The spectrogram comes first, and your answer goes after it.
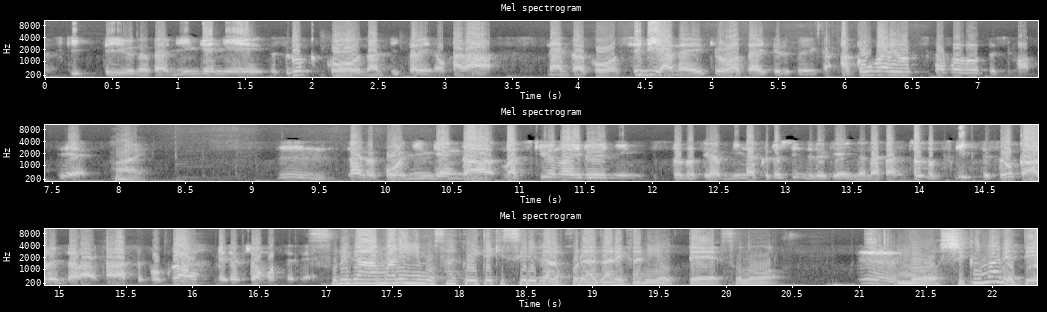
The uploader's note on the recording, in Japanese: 今回機材トラブルで音割れが発生しております。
